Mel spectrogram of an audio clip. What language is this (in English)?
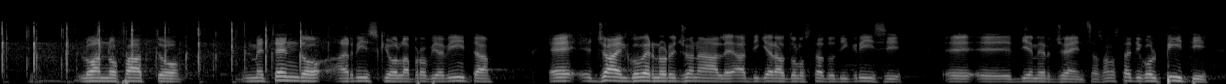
Italian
